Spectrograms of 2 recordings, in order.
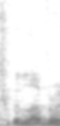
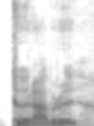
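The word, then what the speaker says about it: To Love-Ru: To Love Ru sounds way better. I know, but I don't know. Just I've heard that it's supposed to be pronounced like Turabru, which is trouble.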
